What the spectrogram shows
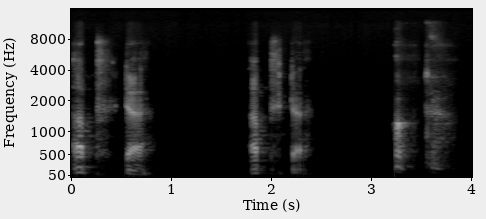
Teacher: you'll notice it doesn't vibrate when you pronounce the P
